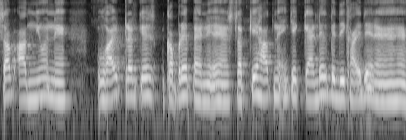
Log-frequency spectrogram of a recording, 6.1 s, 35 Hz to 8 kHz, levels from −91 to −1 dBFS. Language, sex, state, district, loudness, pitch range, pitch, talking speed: Hindi, male, Jharkhand, Garhwa, -17 LUFS, 165-190 Hz, 170 Hz, 195 wpm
